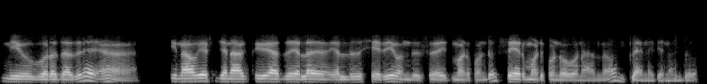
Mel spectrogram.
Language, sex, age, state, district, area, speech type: Kannada, male, 30-45, Karnataka, Koppal, rural, conversation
